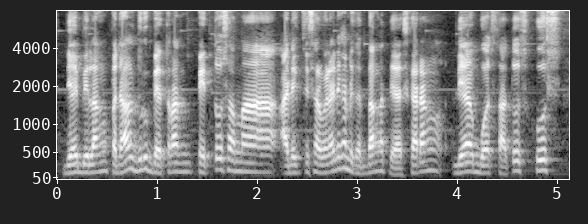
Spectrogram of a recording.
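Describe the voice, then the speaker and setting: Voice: mid-range voice, fast talker. A gossip commentary host who chats casually with viewers, teasing and laughing often while reacting to celebrity news. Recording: light background music.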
